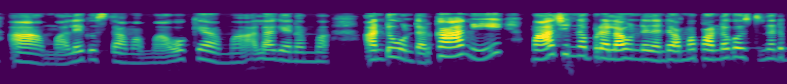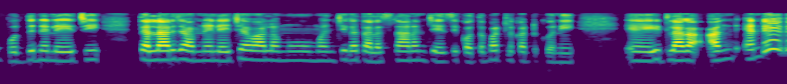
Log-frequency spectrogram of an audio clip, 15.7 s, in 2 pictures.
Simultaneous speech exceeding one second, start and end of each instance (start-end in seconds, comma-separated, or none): none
